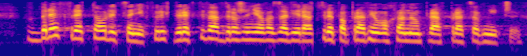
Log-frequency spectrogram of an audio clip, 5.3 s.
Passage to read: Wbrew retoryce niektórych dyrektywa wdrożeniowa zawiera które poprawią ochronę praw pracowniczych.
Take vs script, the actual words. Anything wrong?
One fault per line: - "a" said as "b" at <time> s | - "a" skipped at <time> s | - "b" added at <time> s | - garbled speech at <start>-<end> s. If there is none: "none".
none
